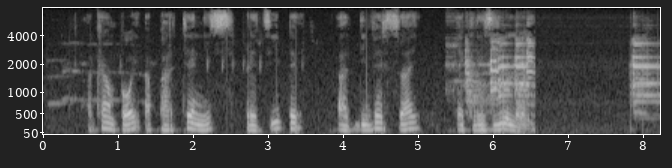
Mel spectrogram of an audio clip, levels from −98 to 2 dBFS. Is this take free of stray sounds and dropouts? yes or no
yes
